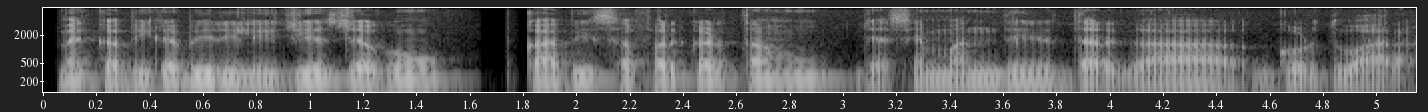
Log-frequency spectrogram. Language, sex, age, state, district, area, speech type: Urdu, male, 45-60, Uttar Pradesh, Ghaziabad, urban, spontaneous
